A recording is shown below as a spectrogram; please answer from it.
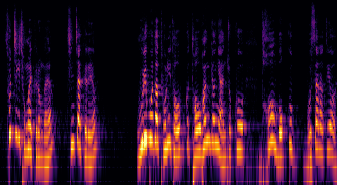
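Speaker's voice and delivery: normal talking voice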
